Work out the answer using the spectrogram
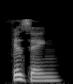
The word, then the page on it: fizzing: British English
